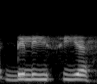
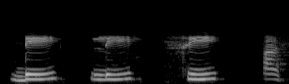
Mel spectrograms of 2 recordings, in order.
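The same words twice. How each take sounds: First: Said in the usual way. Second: डिलीशियस slowly split, डि, ली, शि, यस; syllable by syllable. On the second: Shown as a demonstration. Teacher shows how all are to be read, डिलीशियस slowly broken up. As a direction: gap after each syllable of डिलीशियस. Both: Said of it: "इस तरीके से हमको ये सारे पढ़ने हैं".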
